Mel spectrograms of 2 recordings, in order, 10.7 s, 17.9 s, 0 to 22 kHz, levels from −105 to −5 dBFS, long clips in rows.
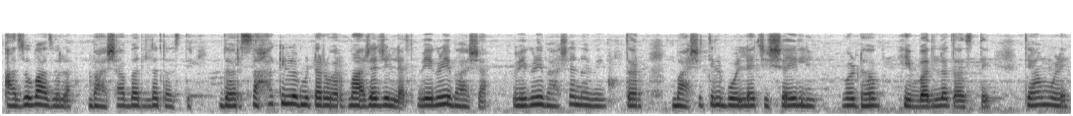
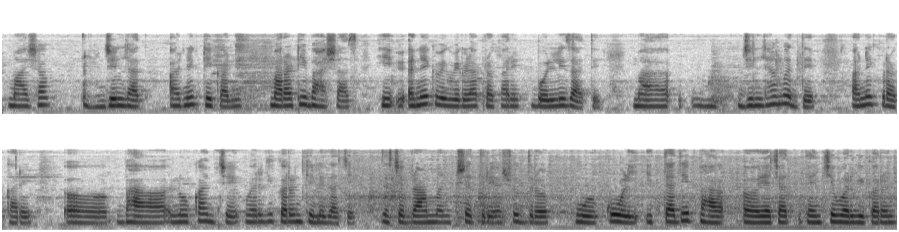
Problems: none marked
